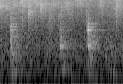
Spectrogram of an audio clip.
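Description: Grease sizzles in a pan over medium heat for potato pancakes, with a few bacon bits in it. A steady soft hiss runs throughout, with a few brief louder spits, and no one speaks.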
